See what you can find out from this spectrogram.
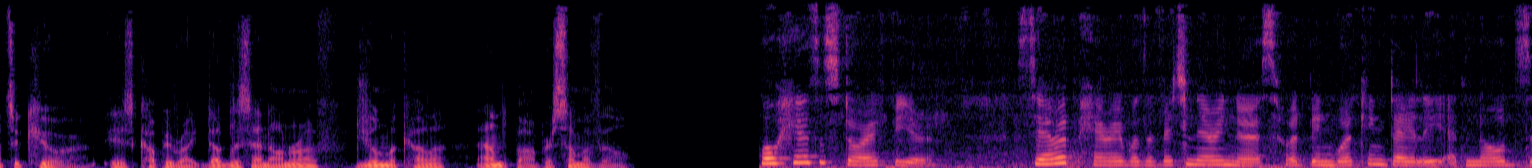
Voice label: New Zealand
